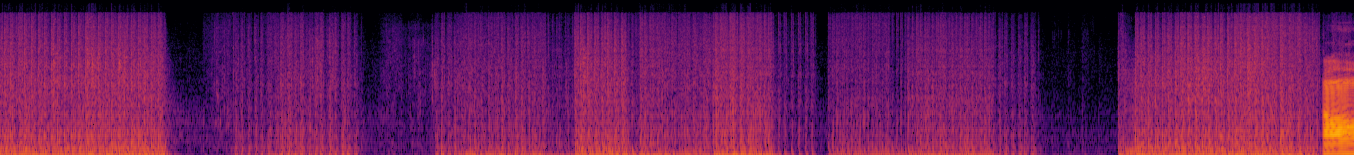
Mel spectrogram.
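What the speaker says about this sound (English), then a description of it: "somebody else had to come out and shoot" Bursts of automatic gunfire in the video game STALCRAFT, loud repeated volleys broken by short silent gaps, with a few sharper single shots near the end.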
